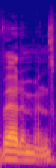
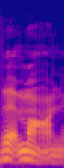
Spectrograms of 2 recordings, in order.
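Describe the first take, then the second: First: It is said like the English word 'vitamins'. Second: It is said like 'vetmon', French style. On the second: "Number one is pronounced Vetmon"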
